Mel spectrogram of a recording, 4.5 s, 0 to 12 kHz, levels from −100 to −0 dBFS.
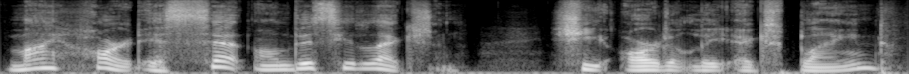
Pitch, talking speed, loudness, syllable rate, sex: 150 Hz, 130 wpm, -19 LUFS, 4.2 syllables/s, male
